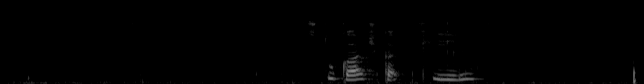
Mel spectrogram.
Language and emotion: Russian, sad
